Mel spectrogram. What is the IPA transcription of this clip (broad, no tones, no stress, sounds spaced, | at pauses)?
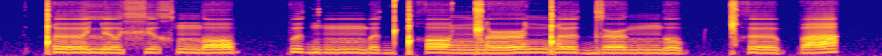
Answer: ǃ ɵ lʲ o xʲ o x n ɔ pː ɵ d mː ɵ d ǃʰ ɔ ŋ͡ǁ ə˞ ŋ͡ǃ ɵ d ə˞ n o p ǀʰ ɵ p a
